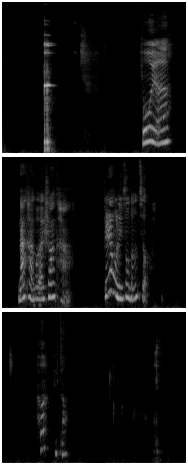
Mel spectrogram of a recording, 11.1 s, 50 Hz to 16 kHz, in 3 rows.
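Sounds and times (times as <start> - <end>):
glasses clinking in a toast: 0.8 - 1.1
speech: 2.8 - 3.4, 4.0 - 5.1, 5.7 - 6.8, 8.1 - 8.7.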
